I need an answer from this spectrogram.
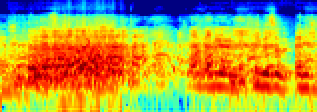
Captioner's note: group laughing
